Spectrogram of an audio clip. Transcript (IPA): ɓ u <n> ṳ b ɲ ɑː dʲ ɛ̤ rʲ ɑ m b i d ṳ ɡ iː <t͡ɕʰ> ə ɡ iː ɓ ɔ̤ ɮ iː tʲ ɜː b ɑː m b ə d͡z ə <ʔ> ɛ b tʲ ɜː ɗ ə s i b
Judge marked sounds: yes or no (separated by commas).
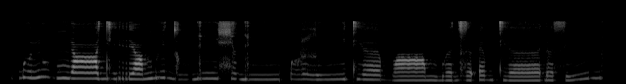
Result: yes, no, yes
